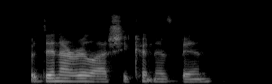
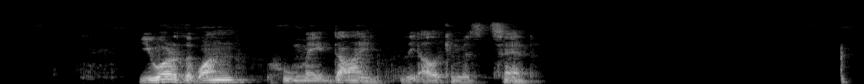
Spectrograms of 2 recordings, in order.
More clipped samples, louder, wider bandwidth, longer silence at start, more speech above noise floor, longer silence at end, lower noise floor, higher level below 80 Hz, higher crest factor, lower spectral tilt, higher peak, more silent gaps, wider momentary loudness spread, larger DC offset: neither; second, -36 LUFS vs -21 LUFS; first, 11.5 kHz vs 7.4 kHz; second, 0.3 s vs 1.4 s; second, 48 dB vs 62 dB; first, 0.65 s vs 0.15 s; about the same, -84 dBFS vs -82 dBFS; second, -80 dBFS vs -52 dBFS; about the same, 20 dB vs 22 dB; second, -4.5 dB/octave vs -7 dB/octave; second, -18 dBFS vs -2 dBFS; neither; second, 12 LU vs 17 LU; neither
